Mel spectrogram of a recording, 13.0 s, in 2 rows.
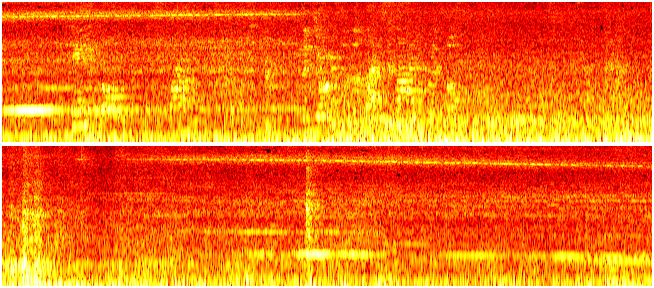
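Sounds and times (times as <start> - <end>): high inverter whine: 0.0 - 13.0
train wheel and track rumble: 0.0 - 13.0
track knocks: 2.2 - 10.4.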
